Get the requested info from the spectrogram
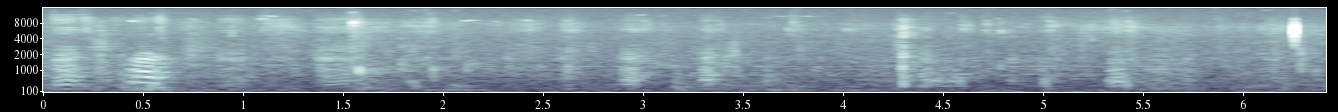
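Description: Faint whimpers and squeaks of eight-day-old puppies, with a short wavering whine about half a second in and a few thin high squeaks after.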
